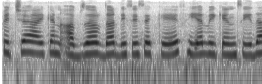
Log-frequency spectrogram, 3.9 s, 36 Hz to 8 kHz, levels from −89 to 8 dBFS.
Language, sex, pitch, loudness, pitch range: English, female, 250 Hz, -16 LUFS, 240-260 Hz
